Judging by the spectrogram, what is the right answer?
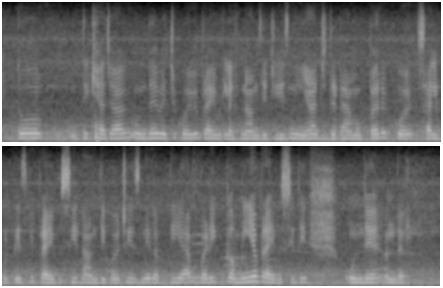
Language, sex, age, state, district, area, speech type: Dogri, female, 18-30, Jammu and Kashmir, Jammu, urban, spontaneous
